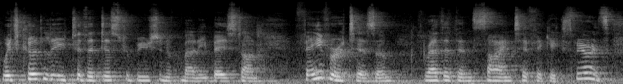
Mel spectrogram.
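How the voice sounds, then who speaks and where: A woman with an American accent speaks at a moderate pace in a medium pitch with ordinary pitch variation, with audible room echo and noticeable background noise. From Texas, Austin. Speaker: political club speaker, retired music teacher. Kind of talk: informal talk to local club with discussion.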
